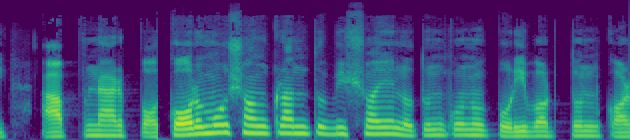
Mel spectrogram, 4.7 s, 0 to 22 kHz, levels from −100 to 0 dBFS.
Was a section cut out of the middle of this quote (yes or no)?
yes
